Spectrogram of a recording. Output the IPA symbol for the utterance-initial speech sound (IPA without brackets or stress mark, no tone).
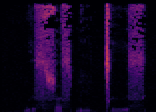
ɓ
